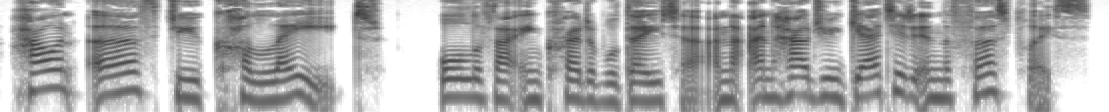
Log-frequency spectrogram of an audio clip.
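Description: A woman's voice: on the low side, a little fast, fairly bright tone, no room sound, clean studio sound. A woman interviewing a guest, asking curious, probing questions with enthusiasm. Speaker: interviewer, host.

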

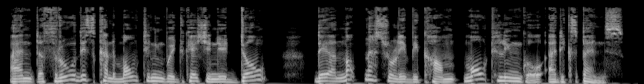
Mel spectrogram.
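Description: A man in an academic interview, speaking English as a second language and calmly explaining his research step by step, pausing often with "uh" and making small grammar slips. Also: mid-range voice, no room sound, clean studio sound. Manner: measured, explains step by step with frequent "uh" pauses. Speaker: education researcher, interview guest.

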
